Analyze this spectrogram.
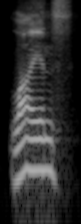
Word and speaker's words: Lyons: real estate investing and today i have tim lyons did i pronounce that correctly you did all right perfect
